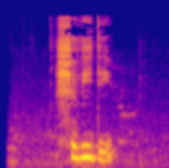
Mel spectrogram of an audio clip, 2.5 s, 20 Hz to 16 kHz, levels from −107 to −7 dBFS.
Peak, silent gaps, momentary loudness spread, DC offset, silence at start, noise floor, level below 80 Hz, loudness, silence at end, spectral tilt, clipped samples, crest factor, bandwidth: -2 dBFS; none; 18 LU; under 0.1%; 0.85 s; -54 dBFS; -58 dBFS; -15 LUFS; 0.85 s; -3.5 dB/octave; under 0.1%; 18 dB; 11.5 kHz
